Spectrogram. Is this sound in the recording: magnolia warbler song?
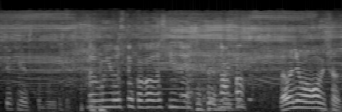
no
